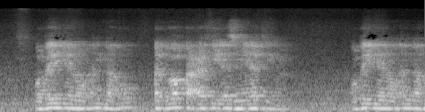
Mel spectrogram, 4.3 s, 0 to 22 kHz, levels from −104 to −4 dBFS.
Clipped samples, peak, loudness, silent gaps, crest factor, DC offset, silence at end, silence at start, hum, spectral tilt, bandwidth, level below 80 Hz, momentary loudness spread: under 0.1%; -6 dBFS; -24 LUFS; none; 18 dB; under 0.1%; 0 s; 0 s; none; -6.5 dB/octave; 9.4 kHz; -44 dBFS; 15 LU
